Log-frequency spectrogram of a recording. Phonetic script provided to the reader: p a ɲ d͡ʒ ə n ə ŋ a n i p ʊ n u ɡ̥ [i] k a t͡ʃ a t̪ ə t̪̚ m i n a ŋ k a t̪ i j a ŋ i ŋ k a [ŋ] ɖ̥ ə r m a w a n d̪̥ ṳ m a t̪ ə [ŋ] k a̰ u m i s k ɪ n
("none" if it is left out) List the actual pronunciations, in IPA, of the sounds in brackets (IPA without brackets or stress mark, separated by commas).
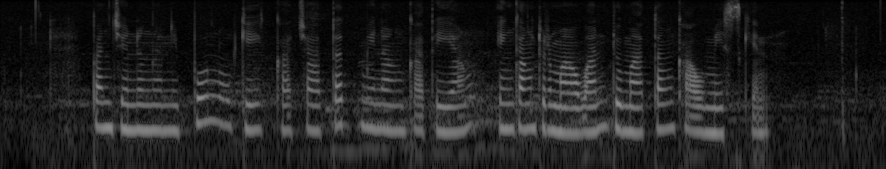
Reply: i, ŋ, ŋ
